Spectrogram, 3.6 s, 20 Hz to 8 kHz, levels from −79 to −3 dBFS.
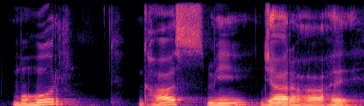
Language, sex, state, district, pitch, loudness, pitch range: Hindi, male, Uttar Pradesh, Lalitpur, 145 Hz, -17 LUFS, 130-170 Hz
